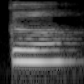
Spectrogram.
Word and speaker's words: ge: Ge. When we read ge, you can clearly feel that the root of your tongue is blocking the airflow.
